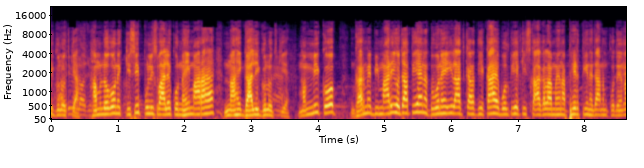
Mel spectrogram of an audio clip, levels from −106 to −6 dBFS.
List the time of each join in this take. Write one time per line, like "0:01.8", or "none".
0:03.6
